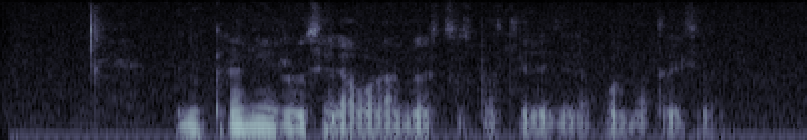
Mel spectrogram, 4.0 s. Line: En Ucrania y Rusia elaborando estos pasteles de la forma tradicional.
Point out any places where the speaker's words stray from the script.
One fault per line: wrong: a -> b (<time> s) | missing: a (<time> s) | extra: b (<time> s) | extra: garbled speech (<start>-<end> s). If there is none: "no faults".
no faults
